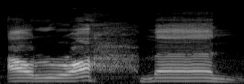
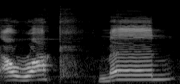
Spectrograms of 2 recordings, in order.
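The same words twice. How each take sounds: First: The middle consonant is a clear throaty h. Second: The middle consonant is a raspy kh. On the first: The speaker calls it right. "get that out of your throat nice and clear" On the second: The speaker calls it wrong. "Don't make it sound like a kha. Don't say"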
